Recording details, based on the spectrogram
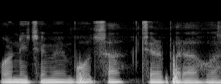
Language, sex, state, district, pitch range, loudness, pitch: Hindi, male, Arunachal Pradesh, Papum Pare, 95-100 Hz, -17 LUFS, 100 Hz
